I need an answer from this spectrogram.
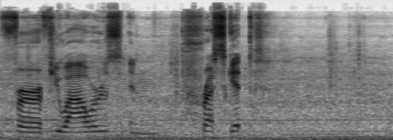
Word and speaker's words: Prescott: we hunkered down for a few hours in Prescot not Prescott for all you Northerners it's called presc or pronounced Prescot but we uh we found this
